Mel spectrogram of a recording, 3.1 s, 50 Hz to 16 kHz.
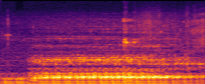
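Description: Custom exhaust on a BMW 540i idles with its valves shut, producing a steady, muffled low burble with even pulsing and a faint rattle, close by and with no voices.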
